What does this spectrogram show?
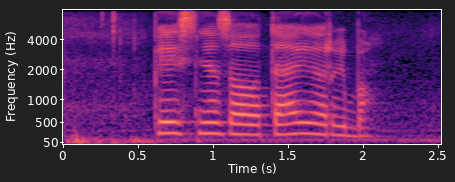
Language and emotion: Russian, neutral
